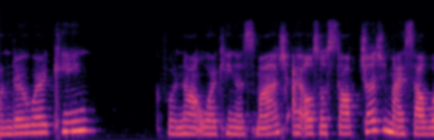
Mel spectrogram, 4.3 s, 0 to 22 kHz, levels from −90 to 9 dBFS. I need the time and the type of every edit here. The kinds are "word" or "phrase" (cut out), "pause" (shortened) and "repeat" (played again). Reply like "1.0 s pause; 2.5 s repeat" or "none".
none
